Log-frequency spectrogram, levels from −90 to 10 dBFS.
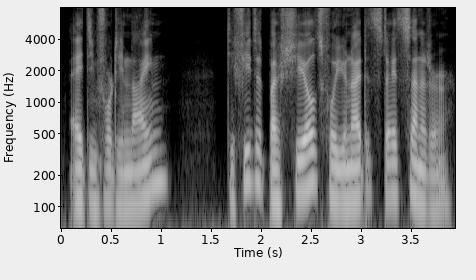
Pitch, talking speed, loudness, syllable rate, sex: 125 Hz, 135 wpm, -21 LUFS, 6.3 syllables/s, male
